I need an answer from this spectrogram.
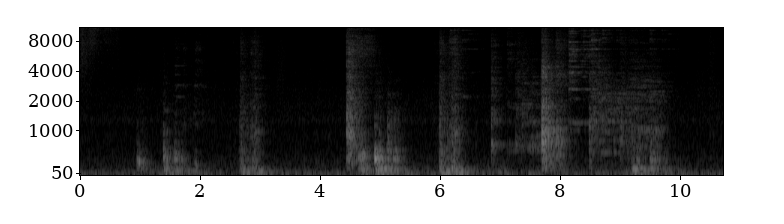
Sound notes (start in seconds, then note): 1.4 items clattering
